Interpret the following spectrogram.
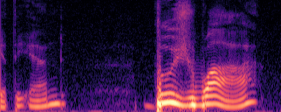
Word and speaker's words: bourgeois: Then we have voilà, memoirs, reservoir, noir, armoire with a silent E at the end, bourgeois, silent S at the end.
